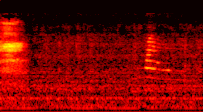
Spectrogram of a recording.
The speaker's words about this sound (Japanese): どうしたの？ みんな聞こえた？かわいいでしょ？ にゃーって泣いた。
